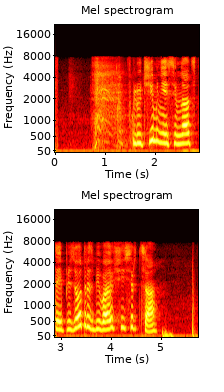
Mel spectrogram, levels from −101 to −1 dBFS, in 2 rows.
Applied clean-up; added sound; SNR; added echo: none; Drill; 16 dB; none.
